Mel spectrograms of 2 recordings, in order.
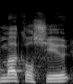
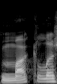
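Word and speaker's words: Muckleshoot: wrote in and said oh it's actually pronounced mlash shoot yeah sorry to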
